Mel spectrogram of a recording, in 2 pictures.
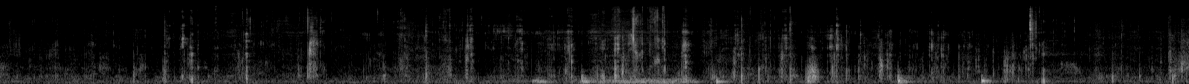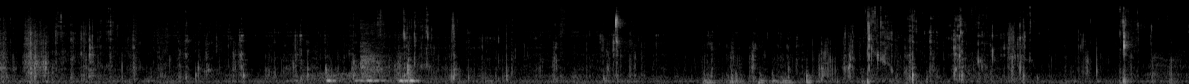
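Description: Close-miked mouth eating sounds: biting into and chewing a small slider sandwich, with scattered sharp wet clicks and smacks.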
